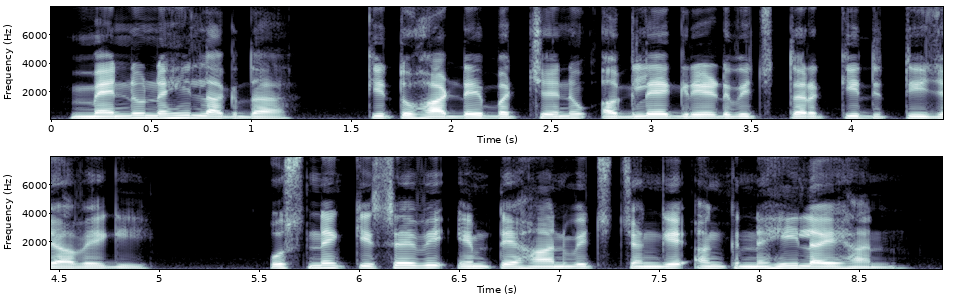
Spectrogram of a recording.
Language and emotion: Punjabi, sad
